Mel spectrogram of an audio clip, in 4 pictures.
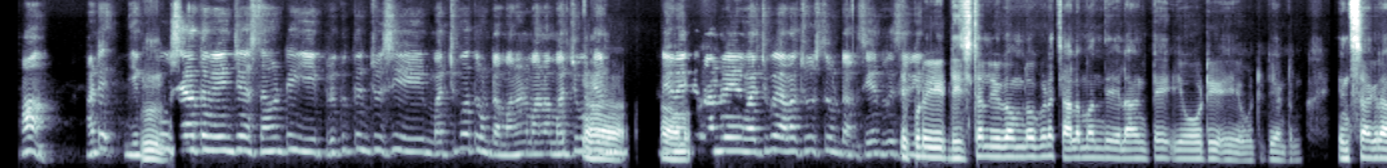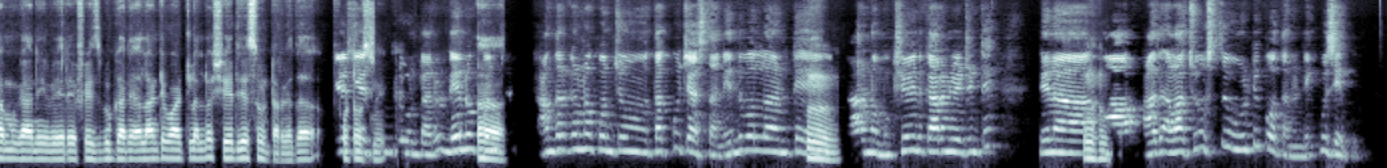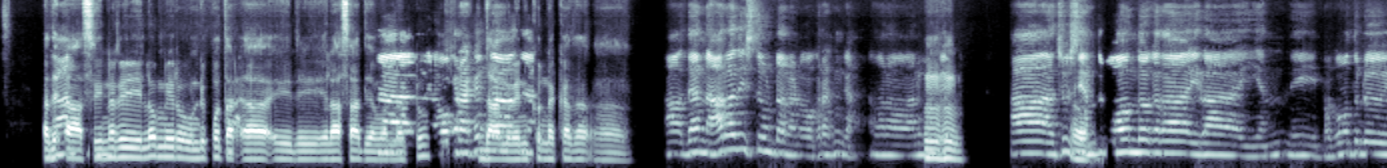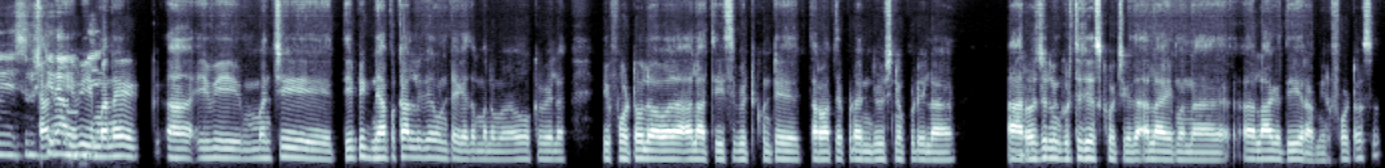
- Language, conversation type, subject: Telugu, podcast, అందమైన ప్రకృతి దృశ్యం కనిపించినప్పుడు మీరు ముందుగా ఫోటో తీస్తారా, లేక కేవలం ఆస్వాదిస్తారా?
- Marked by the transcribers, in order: other background noise; in English: "సీనరీస్"; in English: "డిజిటల్"; in English: "ఓటీ ఓటీటీ"; in English: "ఇన్‌స్టాగ్రామ్"; in English: "ఫేస్‌బుక్"; in English: "షేర్"; in English: "షేర్"; in English: "ఫోటోస్‌ని"; distorted speech; in English: "సీనరీలో"; sniff; static; in English: "ఫోటోస్"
